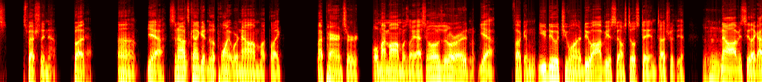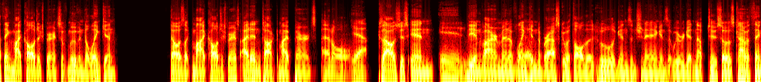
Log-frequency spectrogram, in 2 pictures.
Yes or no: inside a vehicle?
yes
